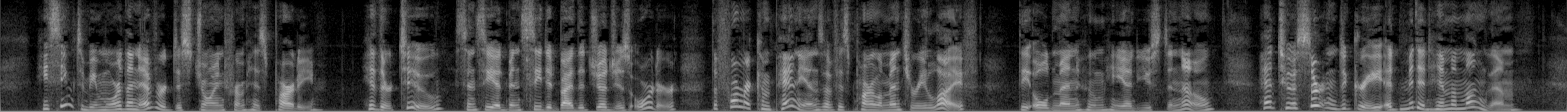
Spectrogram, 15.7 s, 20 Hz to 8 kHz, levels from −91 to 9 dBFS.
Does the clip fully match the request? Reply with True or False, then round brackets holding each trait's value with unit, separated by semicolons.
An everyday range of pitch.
False (7.9 semitones)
